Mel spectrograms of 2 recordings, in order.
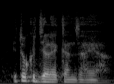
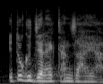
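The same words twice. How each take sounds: First: Softer, lower "Itu kejelekan saya" dropped to near murmur; quiet repeat. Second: Said in the usual way. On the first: Shown as a demonstration. Preacher repeating his own fault, softer. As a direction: say the admission again to yourself.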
